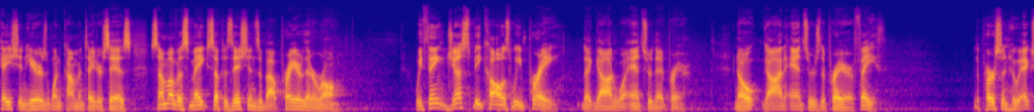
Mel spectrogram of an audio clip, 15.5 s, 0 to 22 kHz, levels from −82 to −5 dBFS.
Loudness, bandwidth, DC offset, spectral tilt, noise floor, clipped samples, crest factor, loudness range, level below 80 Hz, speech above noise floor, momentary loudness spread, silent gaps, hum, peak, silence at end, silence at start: -18 LUFS; 18 kHz; under 0.1%; -3 dB/octave; -59 dBFS; under 0.1%; 20 dB; 4 LU; -54 dBFS; 40 dB; 9 LU; none; none; 0 dBFS; 0 s; 0 s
